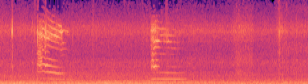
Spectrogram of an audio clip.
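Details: Stray cats meowing after rain: two clear rising-falling meows about two seconds apart, the second longer and sliding down, over a steady low rumble of traffic or background noise.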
